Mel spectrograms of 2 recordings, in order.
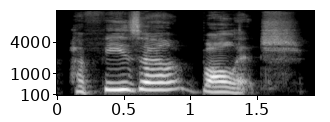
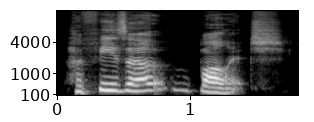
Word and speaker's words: Hafiza Balic: Okay, the pronunciation of this variety from Turkey is Hafiza Balic. Breaks it down, it says ball itch. No joke. But it's Hafiza Balic is the pronunciation, pink.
